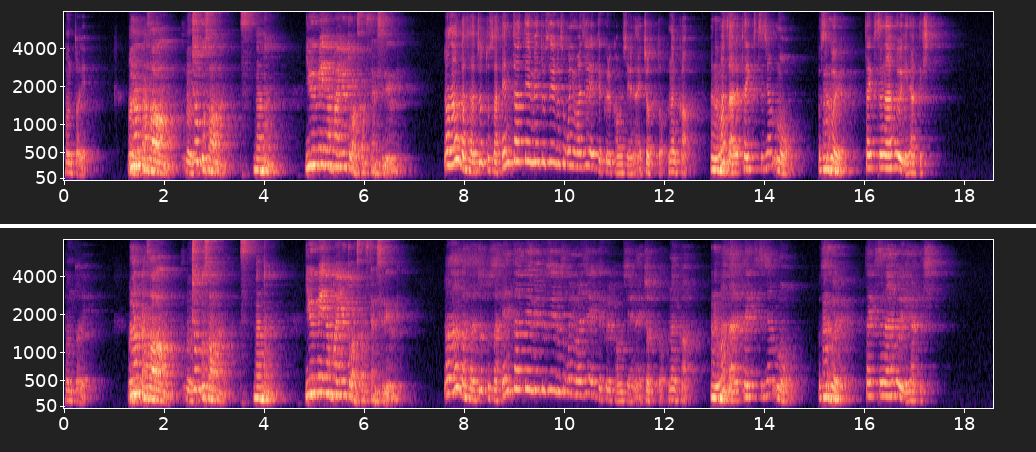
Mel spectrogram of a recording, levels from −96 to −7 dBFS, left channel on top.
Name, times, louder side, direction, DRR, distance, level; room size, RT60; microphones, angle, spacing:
voice 1, 0.0-0.4 1.3-1.6 2.4-2.6 7.6-12.5 12.9-14.5 15.1-15.6 16.0-17.3, left 3 dB, 65° left, 5 dB, 0.7 m, -24 dB
voice 2, 1.3-2.1 2.3-3.2 3.5-4.1 4.8-6.6 12.9-13.3 15.1-15.5, equal, 45° right, -2 dB, 1.8 m, -20 dB
7.6 x 5.8 x 3.9 m, 0.90 s
head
